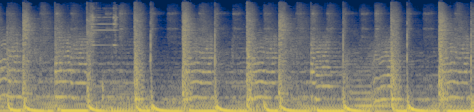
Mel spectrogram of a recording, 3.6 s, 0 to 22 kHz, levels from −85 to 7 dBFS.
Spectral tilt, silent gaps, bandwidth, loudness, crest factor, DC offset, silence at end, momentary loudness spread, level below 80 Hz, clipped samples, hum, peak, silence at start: -5 dB/octave; none; 19.5 kHz; -9 LUFS; 6 dB; under 0.1%; 0 s; 1 LU; -10 dBFS; 0.6%; none; 0 dBFS; 0 s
